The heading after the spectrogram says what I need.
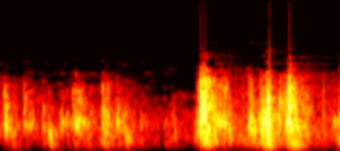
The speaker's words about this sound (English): Oh, would you please unlock the office door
